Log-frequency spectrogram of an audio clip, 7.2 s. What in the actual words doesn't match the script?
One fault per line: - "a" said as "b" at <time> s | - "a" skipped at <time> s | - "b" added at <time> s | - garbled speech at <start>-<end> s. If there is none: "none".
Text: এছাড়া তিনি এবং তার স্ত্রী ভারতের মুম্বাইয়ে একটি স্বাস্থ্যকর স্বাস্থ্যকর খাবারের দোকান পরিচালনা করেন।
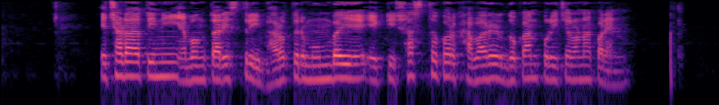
- "স্বাস্থ্যকর" skipped at 4.6 s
